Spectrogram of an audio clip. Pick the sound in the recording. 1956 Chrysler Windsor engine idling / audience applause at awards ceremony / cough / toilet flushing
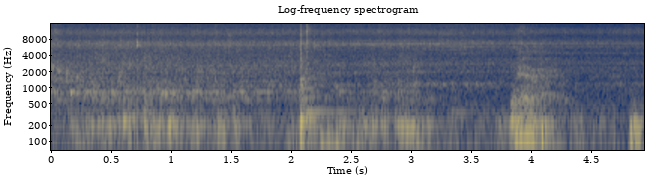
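toilet flushing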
